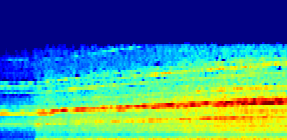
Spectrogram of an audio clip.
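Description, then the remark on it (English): A helicopter engine roars in after a brief quiet moment, settling into a loud, steady drone with a high turbine whine that slowly climbs in pitch. “So piloting a chopper like this is far from easy for those who've never been in one.”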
